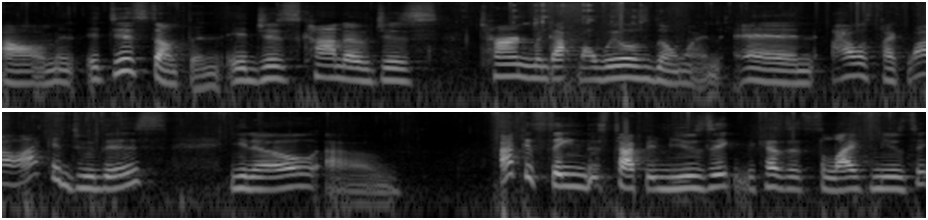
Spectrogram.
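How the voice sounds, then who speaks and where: A woman speaks with an American accent. Her voice sits at a medium pitch and moves at a fairly slow pace. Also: ordinary pitch variation. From Sacramento, California. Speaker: singer and author. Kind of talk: interview.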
